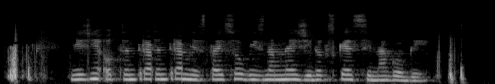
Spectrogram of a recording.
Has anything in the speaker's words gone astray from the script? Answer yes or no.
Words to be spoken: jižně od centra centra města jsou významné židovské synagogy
no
